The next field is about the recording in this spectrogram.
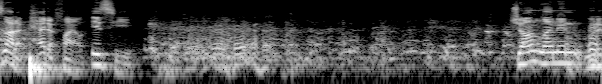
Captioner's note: audience laughing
